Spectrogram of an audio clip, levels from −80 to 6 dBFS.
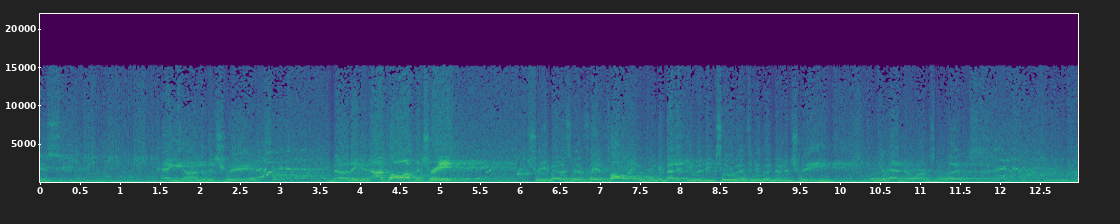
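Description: A stuck bit runs throughout the sound, adding harsh, buzzy distortion and noisy pauses, likely from one fixed data bit producing errors of about -20 dBFS.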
